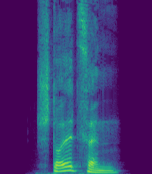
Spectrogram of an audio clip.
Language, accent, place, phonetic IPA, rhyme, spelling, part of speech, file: German, Germany, Berlin, [ˈʃtɔlt͡sn̩], -ɔlt͡sn̩, stolzen, adjective, De-stolzen.ogg
- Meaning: inflection of stolz: 1. strong genitive masculine/neuter singular 2. weak/mixed genitive/dative all-gender singular 3. strong/weak/mixed accusative masculine singular 4. strong dative plural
